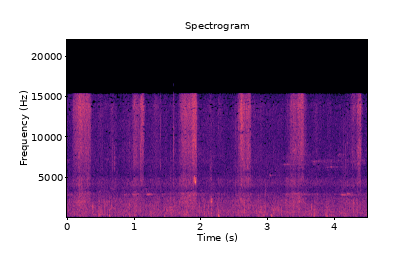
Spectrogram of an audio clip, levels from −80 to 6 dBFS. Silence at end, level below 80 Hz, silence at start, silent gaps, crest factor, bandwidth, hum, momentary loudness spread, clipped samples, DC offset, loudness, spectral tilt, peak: 0 s; -74 dBFS; 0 s; none; 22 dB; 15.5 kHz; none; 10 LU; under 0.1%; under 0.1%; -25 LUFS; -1 dB/octave; -6 dBFS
